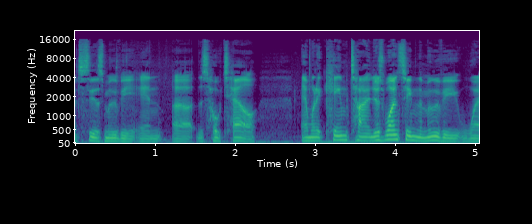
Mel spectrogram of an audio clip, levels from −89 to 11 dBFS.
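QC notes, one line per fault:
No faults found. Nothing in this speech clip calls for a QC note.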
